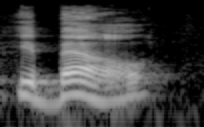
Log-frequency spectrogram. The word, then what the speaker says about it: Hebel: The name Hebel is the way the Hebrews pronounce it.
